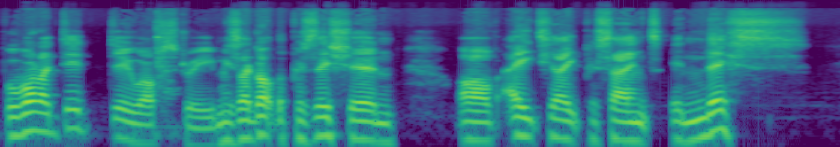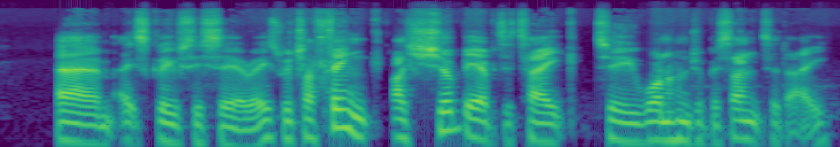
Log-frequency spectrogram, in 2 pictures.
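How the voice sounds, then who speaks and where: A man's voice: fairly low pitch, moderate pace, dry recording. A middle-aged man from England, chatting casually with many ums while live-streaming a racing game. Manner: relaxed, chatty, many ums and uhs, reads chat aloud. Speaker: gaming streamer.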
